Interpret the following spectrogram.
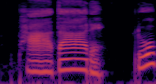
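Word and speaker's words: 밭 아래: 팟 아래라는 단어가 있습니다이 단어는 어떻게 발음하면 될까요네 바다의라고 발음합니다 밭 뒤에 아래라는 모음으로 시작하는 실질 형태소가 왔으니 호받침 티읕을 음절의 끝소리 규칙을 적용해 디귿으로 바꾸어 줍니다 그다음 디귿을 뒷말에 첫소리로 연음합니다 그럼 최종적으로 바다래로 발음되는 것이죠 이처럼 호받침이 모음으로 시작하는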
